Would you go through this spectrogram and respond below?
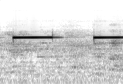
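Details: ZOLL ventilator in hospital emergency department training demonstration: two steady high-pitched beeps about a second apart over room noise, ventilator alarm sounding.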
